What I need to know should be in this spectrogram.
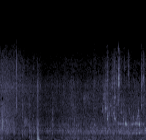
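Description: Water gurgles into a bottle as it is dipped and filled.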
